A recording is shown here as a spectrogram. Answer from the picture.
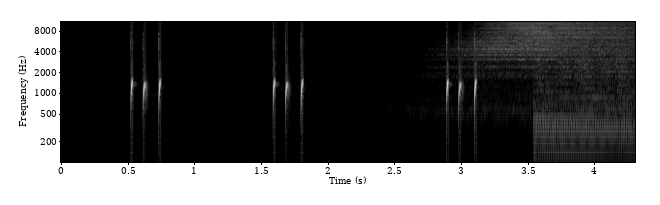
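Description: Quiz-show interface sound effect: three quick rising blips in a row, heard three times about a second apart as answer choices appear. About three and a half seconds in, steady background music with low sustained tones begins.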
